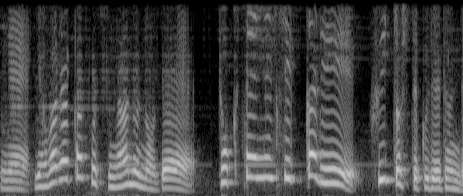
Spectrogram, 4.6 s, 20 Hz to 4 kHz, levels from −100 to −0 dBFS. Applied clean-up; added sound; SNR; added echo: neural separator model SepFormer DNS4.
